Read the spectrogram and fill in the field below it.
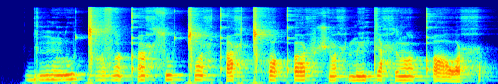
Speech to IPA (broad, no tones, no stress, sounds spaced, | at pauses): ɡ ɪ ŋ ũ l u ɡ͡ǀ a zˤ ɛ̃ qʼ ɛ̃ ħ s u ǀ ɔ̃ ħ qʼ ɛ ħ ǀʰ o qʼ u ħ ʃ ɔ̃ ħ m ẽ t e ħ l ɔ̃ qʼ ɔ ħ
